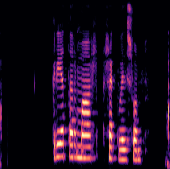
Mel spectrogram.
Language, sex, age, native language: Icelandic, female, 40-49, Icelandic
